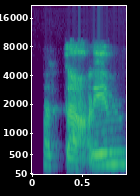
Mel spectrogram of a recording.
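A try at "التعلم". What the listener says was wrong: ta'allum ya, kalau nggak ada iya-nya ta'allum.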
